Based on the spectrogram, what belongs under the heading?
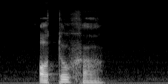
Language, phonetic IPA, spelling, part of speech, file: Polish, [ɔˈtuxa], otucha, noun, Pl-otucha.ogg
